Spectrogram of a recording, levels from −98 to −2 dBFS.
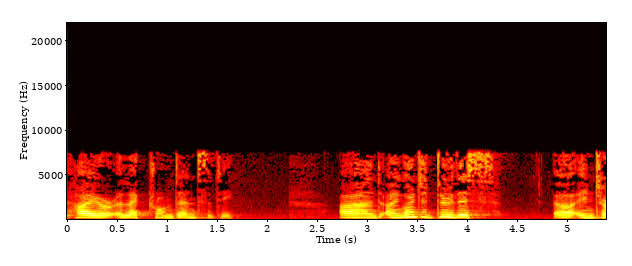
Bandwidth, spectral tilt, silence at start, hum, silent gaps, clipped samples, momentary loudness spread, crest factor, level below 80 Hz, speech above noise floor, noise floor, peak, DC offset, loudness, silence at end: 8 kHz; -4.5 dB/octave; 0 s; none; none; under 0.1%; 18 LU; 18 dB; -68 dBFS; 40 dB; -59 dBFS; -2 dBFS; under 0.1%; -19 LUFS; 0 s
